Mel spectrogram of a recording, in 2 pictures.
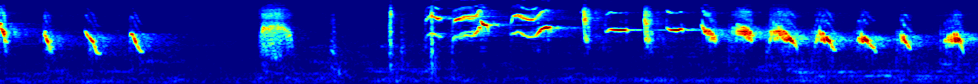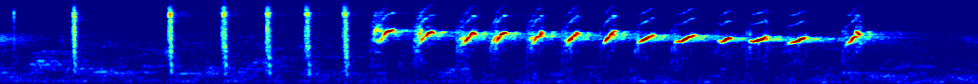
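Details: Greater green leafbird (cucak ijo) singing in full voice, a varied song with rapid descending chirp series, whistled notes and sharp clicks, bursts repeated quickly with brief pauses, clean background.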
